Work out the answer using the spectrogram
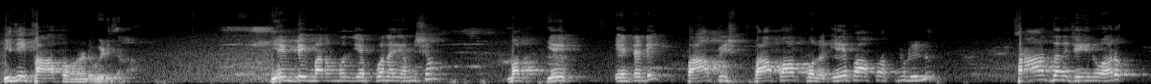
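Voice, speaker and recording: A man's voice: sits high, unhurried, pauses often, roomy sound, a little hiss or hum, poor audio. A man preaching a sermon, repeating key words emphatically and asking the congregation questions. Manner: repetitive, emphatic preaching with call-and-response questions. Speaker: pastor. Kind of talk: Telugu sermon.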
